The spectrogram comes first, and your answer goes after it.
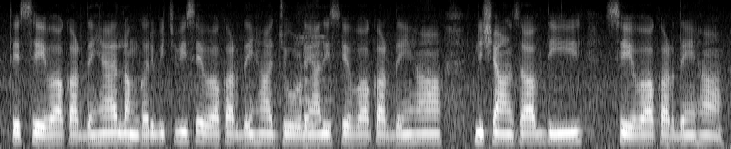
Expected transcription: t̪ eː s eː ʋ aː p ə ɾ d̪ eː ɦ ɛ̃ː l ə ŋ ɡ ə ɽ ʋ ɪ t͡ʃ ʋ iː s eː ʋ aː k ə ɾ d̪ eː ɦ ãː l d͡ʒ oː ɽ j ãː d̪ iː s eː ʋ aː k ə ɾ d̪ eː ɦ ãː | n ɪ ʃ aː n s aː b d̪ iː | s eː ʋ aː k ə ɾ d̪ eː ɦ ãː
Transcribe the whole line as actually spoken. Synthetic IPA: t̪ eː s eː ʋ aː k ə ɾ d̪ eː ɦ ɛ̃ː l ə ŋ ɡ ə ɾ ʋ ɪ t͡ʃ ʋ iː s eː ʋ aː k ə ɾ d̪ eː ɦ ãː d͡ʒ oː ɽ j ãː d̪ iː s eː ʋ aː k ə ɾ d̪ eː ɦ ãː | n ɪ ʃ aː n s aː b d̪ iː | s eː ʋ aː k ə ɾ d̪ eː ɦ ãː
